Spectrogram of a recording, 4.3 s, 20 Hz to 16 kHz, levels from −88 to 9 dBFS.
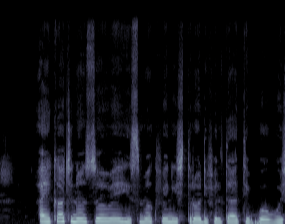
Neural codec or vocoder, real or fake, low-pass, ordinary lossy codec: none; real; 14.4 kHz; none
